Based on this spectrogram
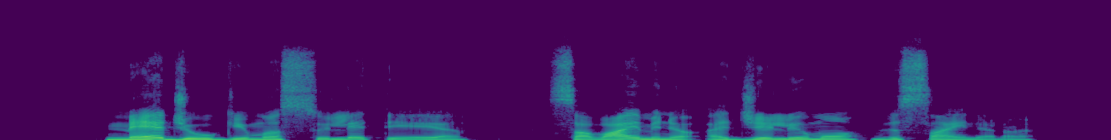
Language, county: Lithuanian, Panevėžys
